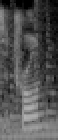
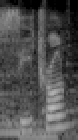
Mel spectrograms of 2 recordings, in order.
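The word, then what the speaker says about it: C'tron: First of all, according to Steam, it's probably pronounced Citron, not Citron. I don't care.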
